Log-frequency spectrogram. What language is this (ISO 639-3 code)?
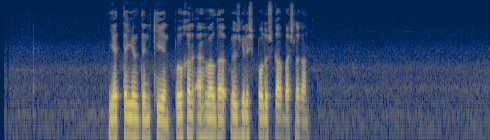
uig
